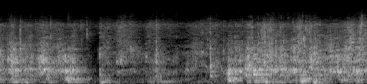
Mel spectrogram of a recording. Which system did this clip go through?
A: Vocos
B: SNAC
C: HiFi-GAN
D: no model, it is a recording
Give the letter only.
D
